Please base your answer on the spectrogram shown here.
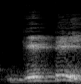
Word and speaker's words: giddy: इसमें देख रहे हैं कि इनके बाद यानी जी के बाद ई भी आ रहा है, आई भी आ रहा है, फिर भी उच्चारण इसका गो हो रहा है। Gift, GIFT, gift.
